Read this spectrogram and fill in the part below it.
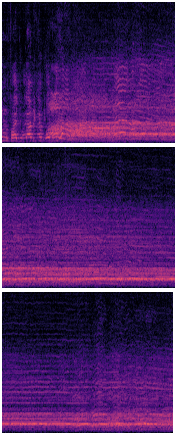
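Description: A large crowd chants together in a steady, sustained drone.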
